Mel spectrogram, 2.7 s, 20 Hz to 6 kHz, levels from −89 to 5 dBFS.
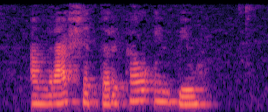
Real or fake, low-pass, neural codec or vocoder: real; 5.4 kHz; none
